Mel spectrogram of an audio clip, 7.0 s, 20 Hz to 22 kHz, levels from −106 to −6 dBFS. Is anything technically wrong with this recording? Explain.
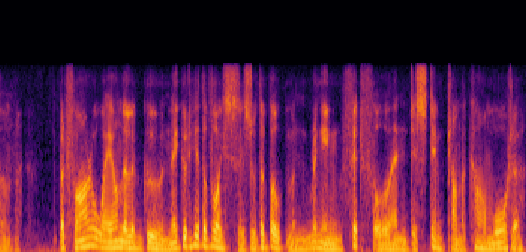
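Yes. AMR wideband (HD Voice) coding runs through the whole clip. The codec models the vocal tract and drives it with coded pulses below 6.4 kHz, then fills the band up to about 7 kHz with shaped noise, so nothing remains above roughly 7.3 kHz. The damage here is heavy: the speech sounds rough and raspy, with a buzzy, grainy texture, which points to the lowest AMR-WB rate, around 6.6 kbit/s.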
